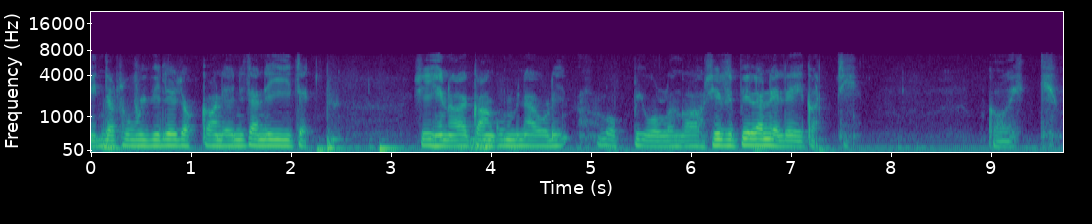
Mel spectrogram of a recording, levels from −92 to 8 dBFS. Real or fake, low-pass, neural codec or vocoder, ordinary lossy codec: real; 7.2 kHz; none; none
